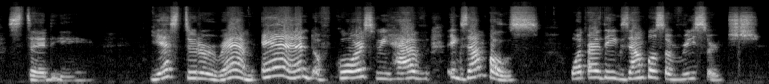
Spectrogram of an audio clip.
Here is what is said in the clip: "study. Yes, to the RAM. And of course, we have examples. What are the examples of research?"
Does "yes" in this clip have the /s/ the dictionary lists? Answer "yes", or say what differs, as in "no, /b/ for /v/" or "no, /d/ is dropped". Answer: yes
